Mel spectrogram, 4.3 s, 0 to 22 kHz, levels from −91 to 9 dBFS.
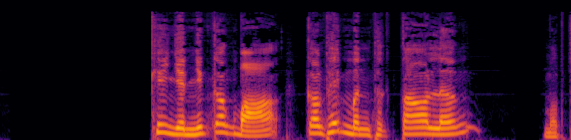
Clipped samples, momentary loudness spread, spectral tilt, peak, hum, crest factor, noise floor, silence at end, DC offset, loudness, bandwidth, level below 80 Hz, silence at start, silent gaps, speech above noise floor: under 0.1%; 8 LU; -7 dB/octave; 0 dBFS; none; 18 dB; under -90 dBFS; 0.1 s; under 0.1%; -16 LUFS; 15 kHz; -44 dBFS; 1.15 s; 3.86-4.04 s; over 75 dB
